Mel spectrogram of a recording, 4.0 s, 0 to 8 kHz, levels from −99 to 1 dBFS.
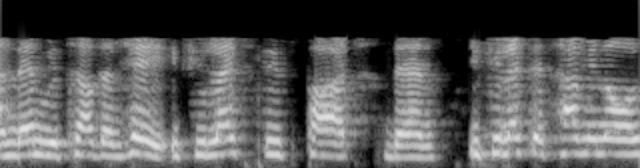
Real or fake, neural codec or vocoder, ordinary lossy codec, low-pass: real; none; AAC, 16 kbps; 7.2 kHz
